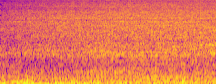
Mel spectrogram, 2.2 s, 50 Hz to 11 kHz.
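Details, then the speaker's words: Ford 5.4L 3-valve V8 after coil pack and spark plug changes for cylinder 7 misfire and reconnecting a hissing vacuum hose: low steady even idle, some hiss over it, RPM slightly high until warm, no misfire; normal. "much better so I have a nice steady RPMs a little bit hot until it warms back up but don't have any miss any more"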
